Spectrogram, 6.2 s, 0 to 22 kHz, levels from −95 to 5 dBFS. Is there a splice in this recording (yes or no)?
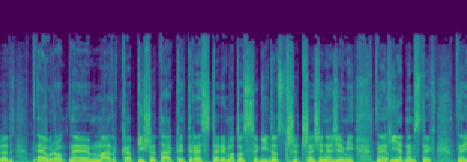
yes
